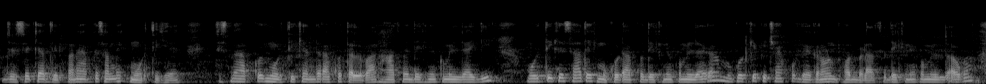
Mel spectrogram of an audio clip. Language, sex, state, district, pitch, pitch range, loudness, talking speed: Hindi, male, Maharashtra, Sindhudurg, 120 Hz, 115-135 Hz, -32 LUFS, 275 wpm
